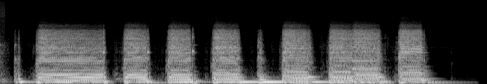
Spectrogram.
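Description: Electric guitar through the Odin amp simulator with slight overdrive, a series of about eight loud rhythmic chord stabs separated by short gaps, the last chord ringing out alone.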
